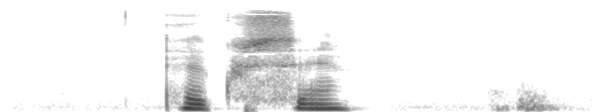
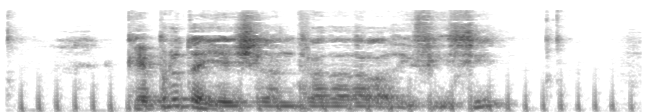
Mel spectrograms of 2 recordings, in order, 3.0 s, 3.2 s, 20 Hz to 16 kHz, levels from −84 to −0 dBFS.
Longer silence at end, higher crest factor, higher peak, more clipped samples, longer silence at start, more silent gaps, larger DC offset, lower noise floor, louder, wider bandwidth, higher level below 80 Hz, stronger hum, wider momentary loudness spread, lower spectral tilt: first, 0.3 s vs 0.05 s; about the same, 22 dB vs 26 dB; second, -14 dBFS vs -4 dBFS; neither; first, 0.9 s vs 0.05 s; neither; neither; first, -77 dBFS vs -49 dBFS; second, -30 LUFS vs -26 LUFS; about the same, 11.5 kHz vs 11.5 kHz; second, -70 dBFS vs -62 dBFS; neither; about the same, 23 LU vs 25 LU; first, -5 dB/octave vs -2.5 dB/octave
